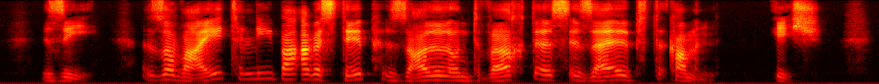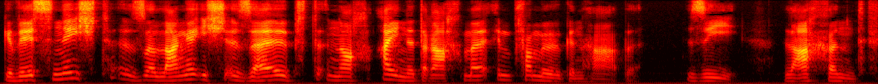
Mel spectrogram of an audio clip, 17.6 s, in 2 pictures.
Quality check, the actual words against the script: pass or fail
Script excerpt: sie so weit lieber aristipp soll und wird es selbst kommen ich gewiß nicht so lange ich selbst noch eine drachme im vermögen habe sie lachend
pass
